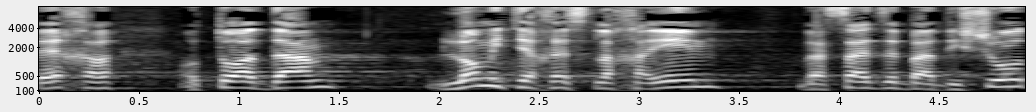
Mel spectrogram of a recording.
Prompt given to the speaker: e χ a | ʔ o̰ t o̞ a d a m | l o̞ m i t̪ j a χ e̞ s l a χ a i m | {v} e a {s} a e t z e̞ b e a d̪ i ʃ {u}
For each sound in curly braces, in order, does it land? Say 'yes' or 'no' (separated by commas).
yes, yes, yes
